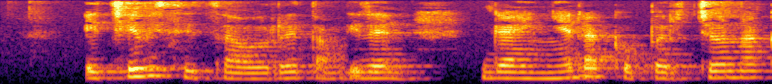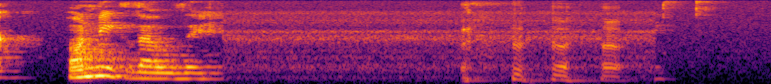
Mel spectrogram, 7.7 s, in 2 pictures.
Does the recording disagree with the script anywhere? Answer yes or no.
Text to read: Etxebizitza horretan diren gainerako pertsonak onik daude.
no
